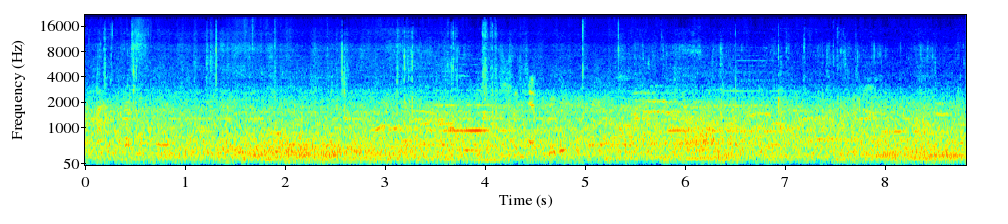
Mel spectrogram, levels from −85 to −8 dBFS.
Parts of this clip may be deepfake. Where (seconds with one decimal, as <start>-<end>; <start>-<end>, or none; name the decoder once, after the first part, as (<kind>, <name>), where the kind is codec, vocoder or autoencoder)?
0.7-3.0 (autoencoder, DAC-VAE); 4.1-5.4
